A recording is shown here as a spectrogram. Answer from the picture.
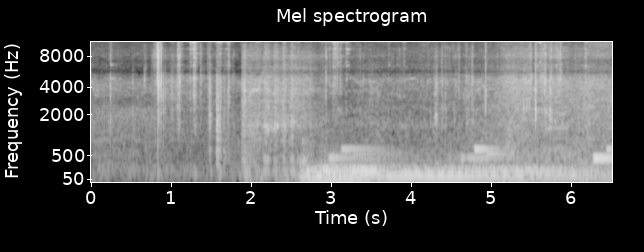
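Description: Clicks and rattling, then about two and a half seconds in the S550 Mustang's 3.7-litre V6 starts, flares briefly and settles into a steady idle through a Flowmaster axle-back exhaust. A repeating two-note chime sounds over the idle.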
